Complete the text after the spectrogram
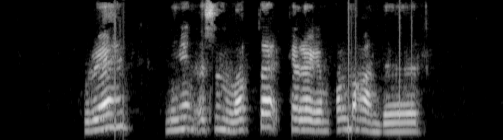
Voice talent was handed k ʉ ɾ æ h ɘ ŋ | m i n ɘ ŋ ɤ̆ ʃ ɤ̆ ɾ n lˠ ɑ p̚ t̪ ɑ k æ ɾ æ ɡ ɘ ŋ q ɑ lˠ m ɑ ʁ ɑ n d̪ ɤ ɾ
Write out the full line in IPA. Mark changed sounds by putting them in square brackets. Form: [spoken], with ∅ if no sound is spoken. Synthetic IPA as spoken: k ʉ ɾ æ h ɘ ŋ | m i n ɘ ŋ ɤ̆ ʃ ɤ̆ [∅] n lˠ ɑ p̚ t̪ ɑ k æ ɾ æ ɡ ɘ [m] q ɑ lˠ m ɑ ʁ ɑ n d̪ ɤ ɾ

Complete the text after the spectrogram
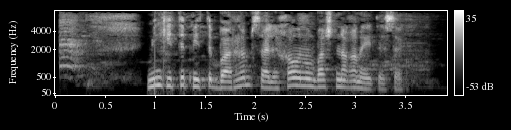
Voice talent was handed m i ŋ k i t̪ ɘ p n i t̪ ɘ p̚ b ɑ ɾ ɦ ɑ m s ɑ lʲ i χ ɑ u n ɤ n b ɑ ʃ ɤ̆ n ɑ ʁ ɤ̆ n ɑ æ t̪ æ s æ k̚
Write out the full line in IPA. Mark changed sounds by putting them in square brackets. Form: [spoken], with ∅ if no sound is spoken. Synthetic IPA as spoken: m i ŋ k i t̪ ɘ p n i t̪ ɘ p̚ b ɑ ɾ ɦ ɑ m s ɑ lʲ i χ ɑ u n ɤ [ɴ] b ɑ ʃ ɤ̆ n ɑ ʁ ɤ̆ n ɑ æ t̪ æ s æ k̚

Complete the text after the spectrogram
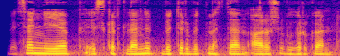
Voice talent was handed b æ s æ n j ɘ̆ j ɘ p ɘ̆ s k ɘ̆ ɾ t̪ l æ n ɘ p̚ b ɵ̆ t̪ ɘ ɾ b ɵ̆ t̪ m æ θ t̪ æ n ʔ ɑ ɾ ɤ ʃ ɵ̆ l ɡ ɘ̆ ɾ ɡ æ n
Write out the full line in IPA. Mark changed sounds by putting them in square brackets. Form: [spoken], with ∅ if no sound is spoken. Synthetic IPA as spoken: b æ s æ n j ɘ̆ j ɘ p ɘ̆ s k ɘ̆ ɾ t̪ l æ n ɘ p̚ b ɵ̆ t̪ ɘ ɾ b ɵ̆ t̪ m æ θ t̪ æ n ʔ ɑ ɾ ɤ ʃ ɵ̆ l ɡ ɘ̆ ɾ ɡ æ n

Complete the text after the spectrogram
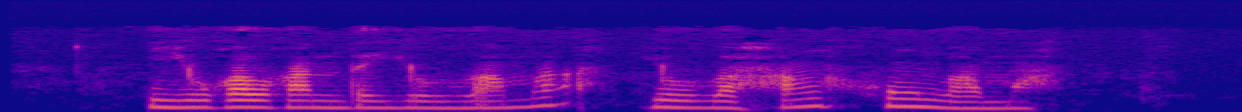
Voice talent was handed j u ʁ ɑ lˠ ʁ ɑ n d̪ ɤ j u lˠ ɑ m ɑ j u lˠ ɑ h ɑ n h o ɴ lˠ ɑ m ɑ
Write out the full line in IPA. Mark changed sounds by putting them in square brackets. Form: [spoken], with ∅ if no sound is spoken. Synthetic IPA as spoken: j u ʁ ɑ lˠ ʁ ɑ n d̪ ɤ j u [lˠː] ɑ m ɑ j u [lˠː] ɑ h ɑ [ɴ] h [u] ɴ lˠ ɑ m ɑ

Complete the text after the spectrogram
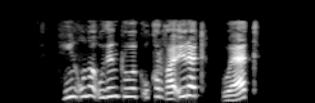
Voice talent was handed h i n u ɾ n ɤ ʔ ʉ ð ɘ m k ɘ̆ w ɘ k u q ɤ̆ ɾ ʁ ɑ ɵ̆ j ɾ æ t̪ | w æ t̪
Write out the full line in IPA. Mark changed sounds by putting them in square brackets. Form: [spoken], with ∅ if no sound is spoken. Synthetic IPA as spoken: h i n u [∅] n ɤ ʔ ʉ ð ɘ [ŋ] k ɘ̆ w ɘ k u q ɤ̆ ɾ ʁ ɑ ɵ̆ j ɾ æ t̪ | w æ t̪

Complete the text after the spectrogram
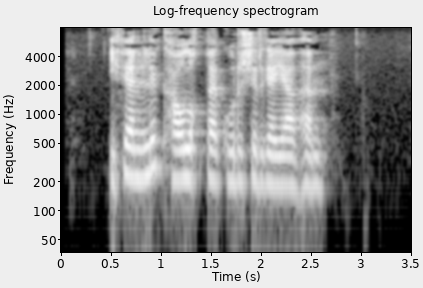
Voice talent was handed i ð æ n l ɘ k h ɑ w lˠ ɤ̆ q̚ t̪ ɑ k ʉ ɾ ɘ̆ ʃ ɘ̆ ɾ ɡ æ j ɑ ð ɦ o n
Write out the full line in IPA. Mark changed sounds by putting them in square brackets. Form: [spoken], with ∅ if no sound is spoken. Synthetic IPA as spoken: i [θ] æ n l ɘ k h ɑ w lˠ ɤ̆ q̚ t̪ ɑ k ʉ ɾ ɘ̆ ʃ ɘ̆ ɾ ɡ æ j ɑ ð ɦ [ɤ] n

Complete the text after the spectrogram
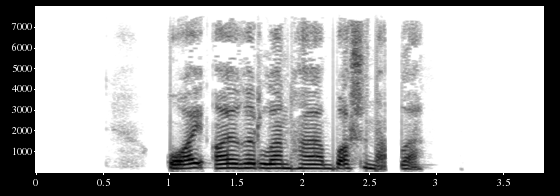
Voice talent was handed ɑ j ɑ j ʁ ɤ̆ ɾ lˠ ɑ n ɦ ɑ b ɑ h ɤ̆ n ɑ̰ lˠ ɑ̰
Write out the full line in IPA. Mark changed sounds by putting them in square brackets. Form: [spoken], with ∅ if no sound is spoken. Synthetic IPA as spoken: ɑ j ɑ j ʁ ɤ̆ ɾ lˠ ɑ n ɦ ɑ b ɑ [ʃ] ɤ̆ n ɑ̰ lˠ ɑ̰

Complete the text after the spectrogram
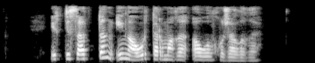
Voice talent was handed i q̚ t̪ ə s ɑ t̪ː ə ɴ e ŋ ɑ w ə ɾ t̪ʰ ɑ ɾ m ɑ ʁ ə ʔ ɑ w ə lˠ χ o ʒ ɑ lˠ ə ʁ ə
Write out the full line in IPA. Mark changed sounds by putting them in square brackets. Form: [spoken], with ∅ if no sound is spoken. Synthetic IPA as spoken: i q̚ t̪ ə s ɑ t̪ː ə ɴ e ŋ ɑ w ə ɾ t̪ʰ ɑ ɾ m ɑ ʁ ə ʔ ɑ w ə lˠ χ o ʒ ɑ lˠ ə ʁ ə

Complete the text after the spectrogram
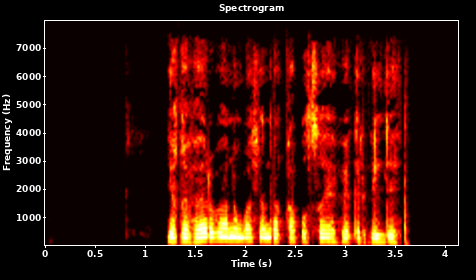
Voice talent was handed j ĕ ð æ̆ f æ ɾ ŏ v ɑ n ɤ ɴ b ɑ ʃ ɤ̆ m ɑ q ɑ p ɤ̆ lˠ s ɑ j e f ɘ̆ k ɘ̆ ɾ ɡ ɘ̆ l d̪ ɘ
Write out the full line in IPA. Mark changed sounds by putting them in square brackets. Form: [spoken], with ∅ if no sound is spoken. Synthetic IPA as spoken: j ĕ [ʁ] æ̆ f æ ɾ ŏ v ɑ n ɤ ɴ b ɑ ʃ ɤ̆ [n] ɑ q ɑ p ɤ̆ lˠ s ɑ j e f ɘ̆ k ɘ̆ ɾ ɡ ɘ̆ l d̪ ɘ

